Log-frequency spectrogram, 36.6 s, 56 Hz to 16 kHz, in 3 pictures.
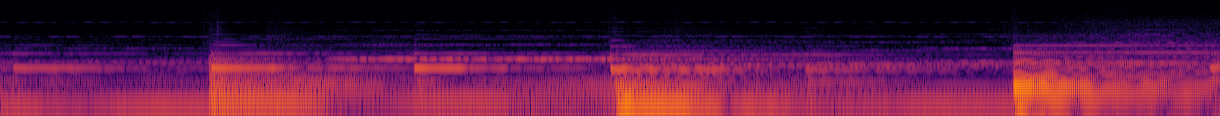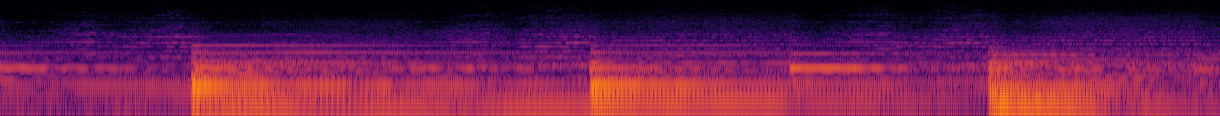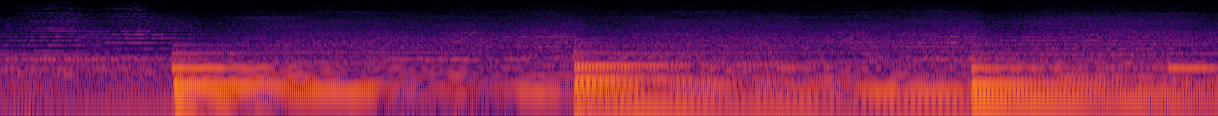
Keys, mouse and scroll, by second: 0.3-2.8 middle drag, 2.8 shift+a, 4.9 scroll up 1, 5.0 middle click, 5.3 scroll down 1, 5.6-7.2 middle drag, 7.2 r, 9.9 s, 11.6-14.3 middle drag, 14.3 g, 15.8 middle click, 16.4 scroll up 1, 16.6-17.6 shift+middle drag, 17.6 ctrl+a, 19.5 click, 19.8 scroll down 3, 20.4-21.4 drag, 21.8-23.0 right drag, 23.0-24.9 shift+middle drag, 24.9 Tab, 25.2 click, 26.0 click, 26.8 middle click, 27.8 shift+click, 28.5 x, 29.5 scroll down 1, 29.6-31.3 middle drag, 31.3 2, 32.3 ctrl+r.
